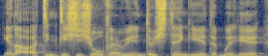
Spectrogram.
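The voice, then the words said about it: Put-on Dutch accent. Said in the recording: “in this Dutch accent.”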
